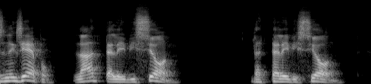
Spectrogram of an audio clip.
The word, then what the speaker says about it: televisión: La televisión. We write the accent, we stress it when we say it.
